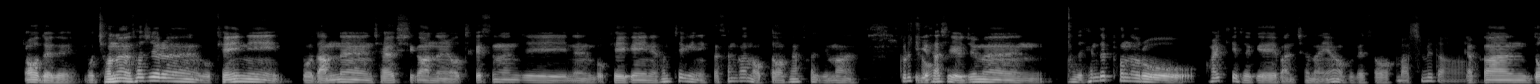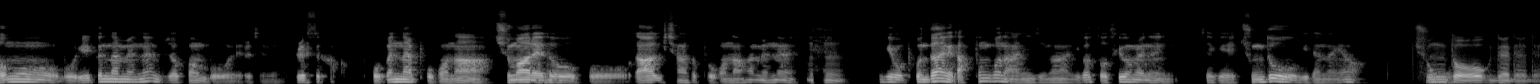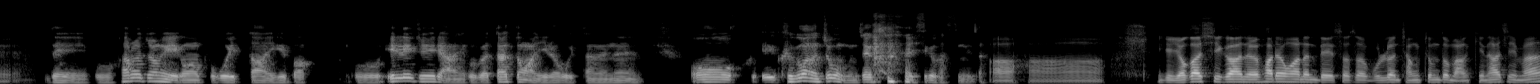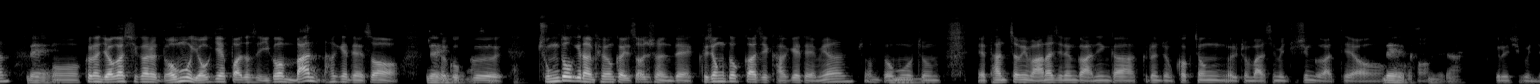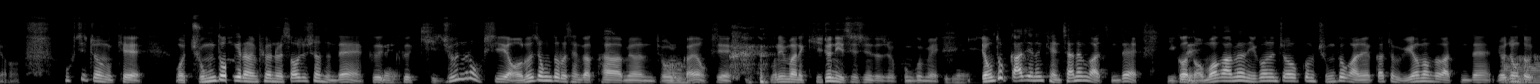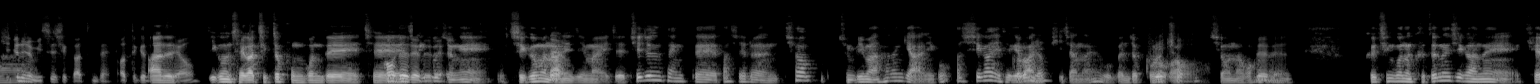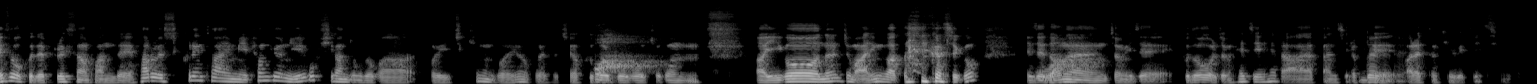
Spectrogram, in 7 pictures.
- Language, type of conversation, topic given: Korean, podcast, 넷플릭스 같은 플랫폼이 콘텐츠 소비를 어떻게 바꿨나요?
- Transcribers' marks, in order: tapping; other background noise; laughing while speaking: "문제가"; teeth sucking; laugh; in English: "스크린타임이"; teeth sucking; laughing while speaking: "해 가지고"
